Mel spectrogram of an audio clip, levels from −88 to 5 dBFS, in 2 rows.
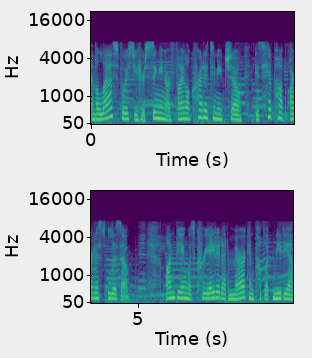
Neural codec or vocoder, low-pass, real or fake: none; 7.2 kHz; real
